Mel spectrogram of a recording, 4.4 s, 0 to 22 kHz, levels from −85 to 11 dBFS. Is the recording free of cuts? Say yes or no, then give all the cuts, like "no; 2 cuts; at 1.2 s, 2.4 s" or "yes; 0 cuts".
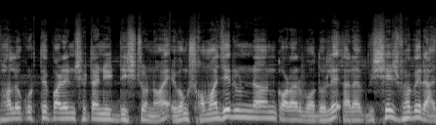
no; 2 cuts; at 1.7 s, 3.5 s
